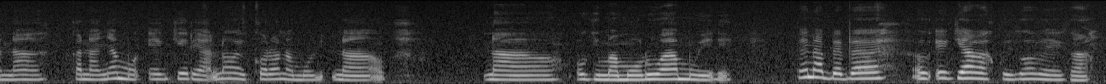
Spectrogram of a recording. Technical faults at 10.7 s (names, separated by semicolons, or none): none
